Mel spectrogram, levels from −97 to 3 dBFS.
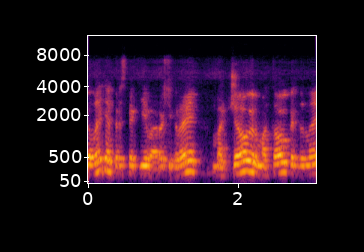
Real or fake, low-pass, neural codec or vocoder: fake; 10.8 kHz; autoencoder, 48 kHz, 128 numbers a frame, DAC-VAE, trained on Japanese speech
